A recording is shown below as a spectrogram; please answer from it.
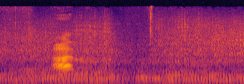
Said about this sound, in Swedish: Där kom det en motorcykel också. En riktig badboy.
